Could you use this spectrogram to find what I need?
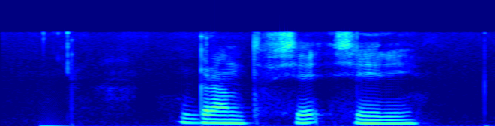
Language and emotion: Russian, neutral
